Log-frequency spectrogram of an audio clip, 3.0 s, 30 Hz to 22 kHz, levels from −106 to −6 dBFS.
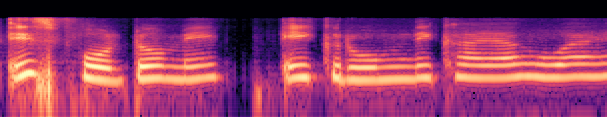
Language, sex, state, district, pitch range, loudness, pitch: Hindi, female, Chhattisgarh, Raipur, 265-290 Hz, -17 LUFS, 275 Hz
